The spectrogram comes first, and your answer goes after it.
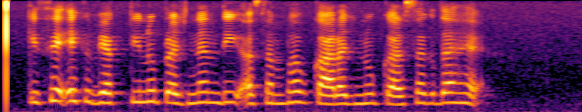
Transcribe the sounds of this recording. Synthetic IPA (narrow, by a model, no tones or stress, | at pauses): kɪseːɪkʋjək̚t̪iːnũːpɾəd͡ʒnənd̪iːʔəsəmbʱəʋkaːɾəd͡ʒnũːkəɾsəkd̪aːɦɛː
